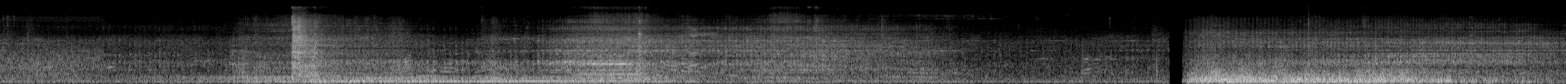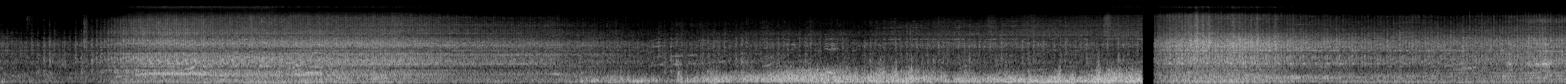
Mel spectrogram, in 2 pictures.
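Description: Forklift engine running while it lifts and carries a heavy street-food counter, mixed with people's voices and street noise. The sound breaks off abruptly twice, at about 12 s and again near 27 s.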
